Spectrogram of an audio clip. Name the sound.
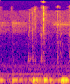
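typing a name on a computer keyboard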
